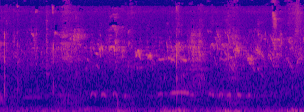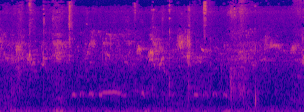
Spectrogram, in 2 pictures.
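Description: Birds chirping, many short calls scattered throughout, faint over a low steady rumble.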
